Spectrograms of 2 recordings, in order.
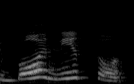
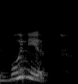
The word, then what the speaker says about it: bonito: Nós não pronunciamos ele, nós falamos ele. E não pronunciamos bonito, nós pronunciamos bonito.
